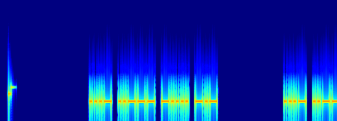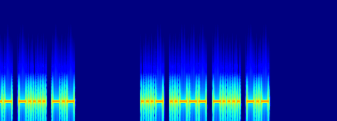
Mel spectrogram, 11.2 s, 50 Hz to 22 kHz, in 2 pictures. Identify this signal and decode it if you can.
Morse code, heard as a keyed tone, about 28 wpm, 700 Hz. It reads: V26K V26K V26K
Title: Call Signs Repeated 2x - 30wpm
